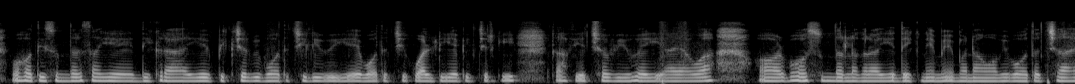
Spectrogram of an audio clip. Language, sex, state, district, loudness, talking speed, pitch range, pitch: Hindi, female, Bihar, Saharsa, -26 LUFS, 245 wpm, 155-165 Hz, 160 Hz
